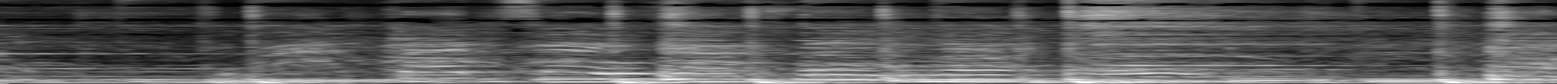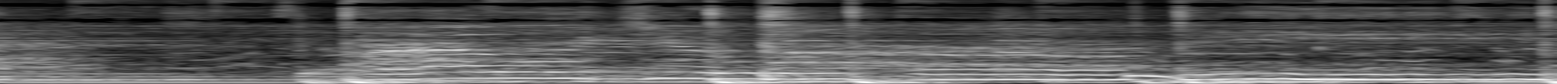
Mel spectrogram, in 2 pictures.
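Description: Live band playing a song: a man singing into a microphone over electric guitars, bass and drums, with heavy bass, heard from within the concert audience.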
